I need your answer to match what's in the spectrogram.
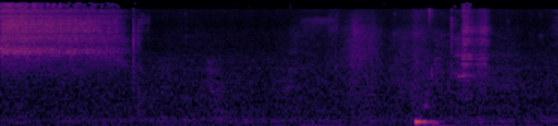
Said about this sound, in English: that humming, by the way, folks, is just Max's heater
